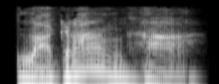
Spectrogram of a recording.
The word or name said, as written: La Granja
